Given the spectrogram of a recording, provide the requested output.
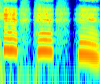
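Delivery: repeated short heh of fake laughter; nervous giggle. Receptionist unable to refuse dates, imitated awkward giggle. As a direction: imitate your own helpless little giggle. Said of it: "I'm always like".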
